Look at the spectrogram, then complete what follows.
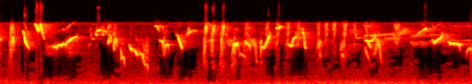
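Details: Trapping lure of an oriental magpie-robin: rich, fast run of varied whistled notes, upward and downward slurs and crisp chirps in near-continuous song, with a faint constant high hum.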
